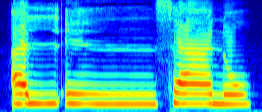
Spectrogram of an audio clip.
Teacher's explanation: سین حروف الاخفاء میں سے ہے اور اخفاء کا معنی ہے چھپا دینا، تو ہم یہاں نون ساکن کو چھپاتے ہوئے اور غنہ کے ساتھ یہ حکم کو ادا کریں گے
